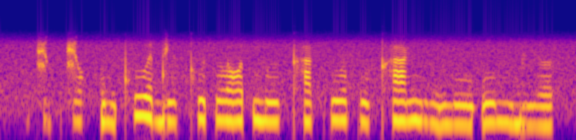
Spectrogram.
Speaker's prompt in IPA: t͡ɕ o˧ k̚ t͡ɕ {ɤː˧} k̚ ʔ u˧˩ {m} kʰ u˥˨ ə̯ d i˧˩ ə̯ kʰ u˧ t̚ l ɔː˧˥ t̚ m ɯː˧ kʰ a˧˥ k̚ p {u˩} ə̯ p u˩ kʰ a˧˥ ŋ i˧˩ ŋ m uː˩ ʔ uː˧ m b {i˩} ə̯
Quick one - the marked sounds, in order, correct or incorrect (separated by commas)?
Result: incorrect, correct, incorrect, correct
